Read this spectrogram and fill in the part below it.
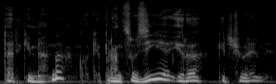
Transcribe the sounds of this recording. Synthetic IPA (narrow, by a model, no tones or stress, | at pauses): t̪ɐɾʲkʲɪmʲɛnɐkoːkʲɛpɾɐnt̪suːzʲɪjɛiːɾɐkʲɪɾʲt͡ʃʲuɔjɛmʲɪ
